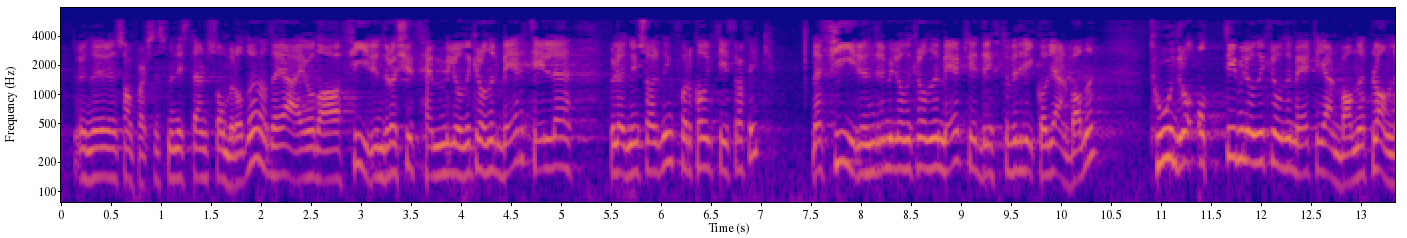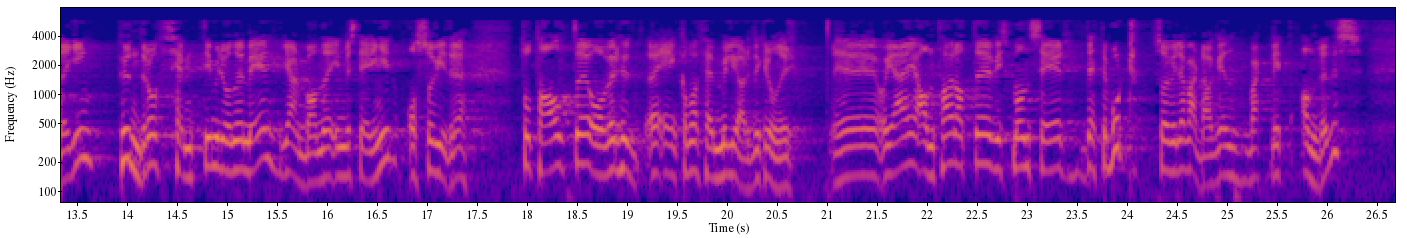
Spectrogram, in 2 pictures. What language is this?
Norwegian Bokmål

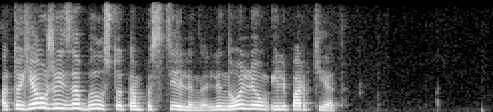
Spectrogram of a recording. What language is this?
Russian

